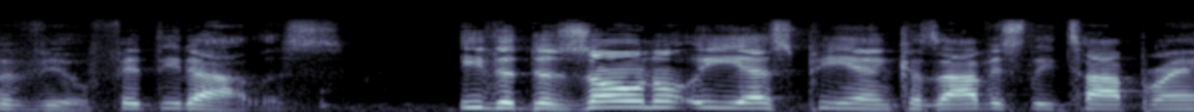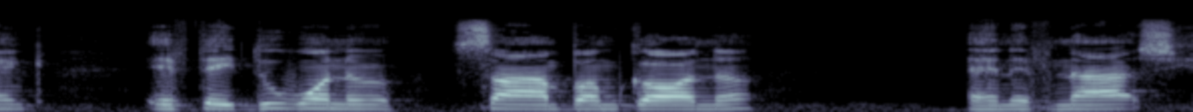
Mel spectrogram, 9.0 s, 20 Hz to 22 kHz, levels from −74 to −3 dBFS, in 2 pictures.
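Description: No technical faults can be heard anywhere in the recording.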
